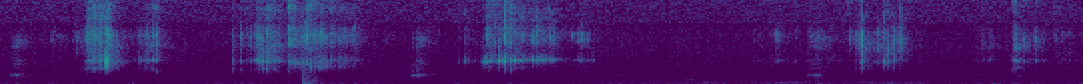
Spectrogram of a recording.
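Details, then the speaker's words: DragBug rear differential freshly packed with a blob of grease, turned slowly by hand: soft, irregular crunchy clicks that sound like grit but are just the fresh grease settling. Normal. "Sounds like grit, but it's not. It's literally the grease."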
